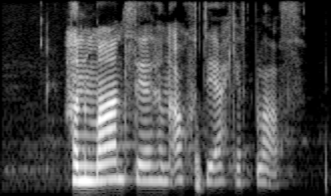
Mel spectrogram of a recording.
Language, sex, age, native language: Icelandic, female, 14, Icelandic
